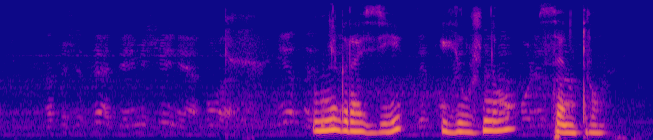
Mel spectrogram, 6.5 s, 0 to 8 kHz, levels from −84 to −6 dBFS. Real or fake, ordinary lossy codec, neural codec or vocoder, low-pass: real; none; none; none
